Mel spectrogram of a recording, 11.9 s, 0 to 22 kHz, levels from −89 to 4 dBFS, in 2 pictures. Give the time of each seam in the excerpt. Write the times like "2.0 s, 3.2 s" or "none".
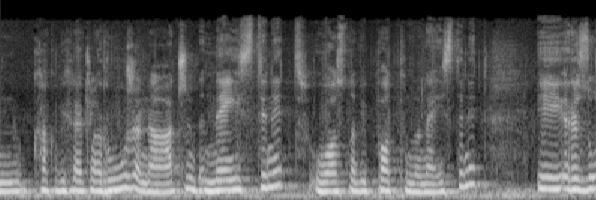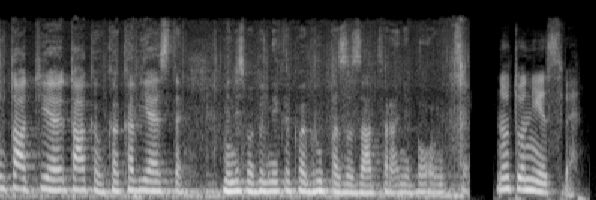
2.0 s, 8.2 s

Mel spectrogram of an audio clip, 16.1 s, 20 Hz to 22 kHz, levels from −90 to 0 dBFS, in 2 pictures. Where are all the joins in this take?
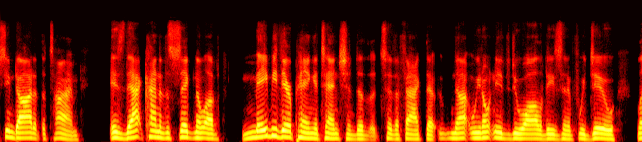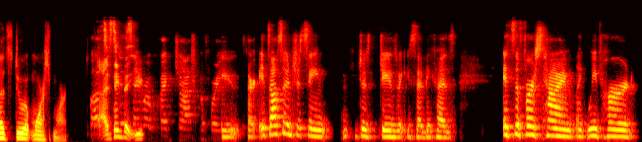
none

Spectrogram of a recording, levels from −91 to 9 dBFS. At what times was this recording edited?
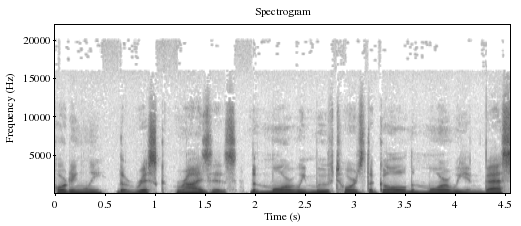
none

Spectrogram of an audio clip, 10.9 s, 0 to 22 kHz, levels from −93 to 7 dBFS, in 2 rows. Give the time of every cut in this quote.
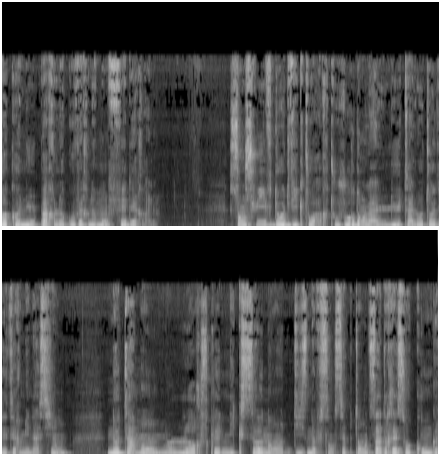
2.8 s

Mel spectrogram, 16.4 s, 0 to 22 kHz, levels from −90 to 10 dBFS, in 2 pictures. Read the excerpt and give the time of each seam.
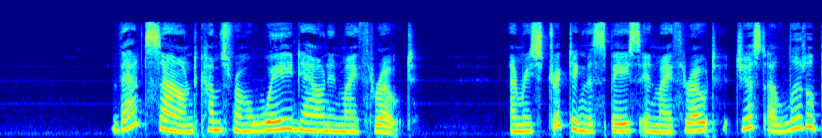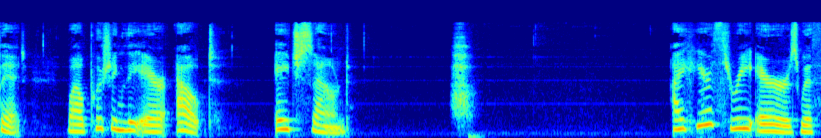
10.8 s

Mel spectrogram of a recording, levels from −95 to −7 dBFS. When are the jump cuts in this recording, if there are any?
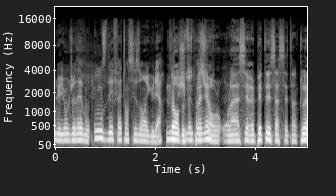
2.2 s

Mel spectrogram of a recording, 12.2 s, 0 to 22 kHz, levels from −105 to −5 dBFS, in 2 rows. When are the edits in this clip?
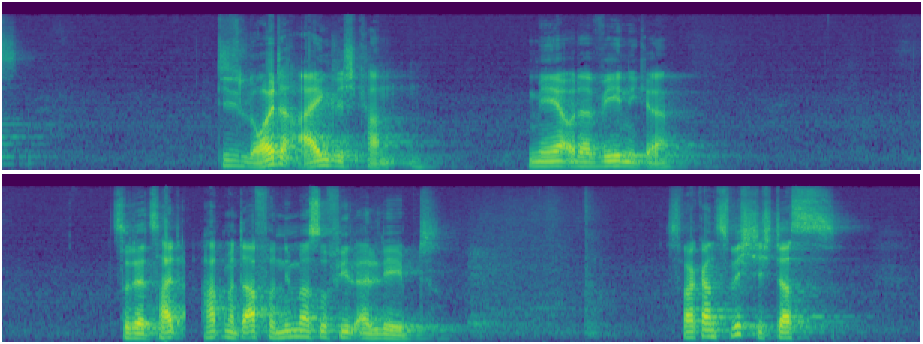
7.3 s, 10.4 s

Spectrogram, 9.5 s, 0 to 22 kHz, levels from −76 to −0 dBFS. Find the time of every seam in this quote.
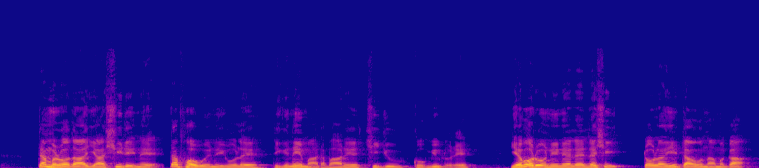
2.0 s

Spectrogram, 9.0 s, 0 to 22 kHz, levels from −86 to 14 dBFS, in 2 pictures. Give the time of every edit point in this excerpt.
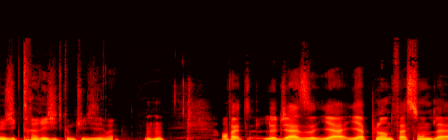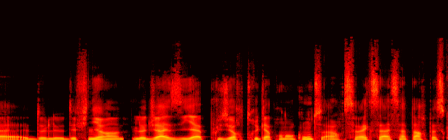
5.7 s, 7.9 s

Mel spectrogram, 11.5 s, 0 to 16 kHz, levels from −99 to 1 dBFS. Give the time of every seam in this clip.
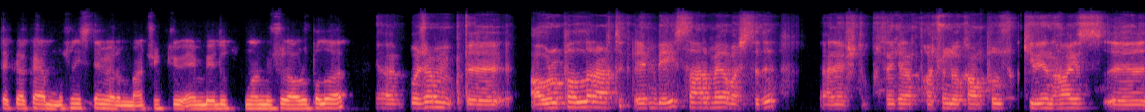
3.7 s, 10.1 s

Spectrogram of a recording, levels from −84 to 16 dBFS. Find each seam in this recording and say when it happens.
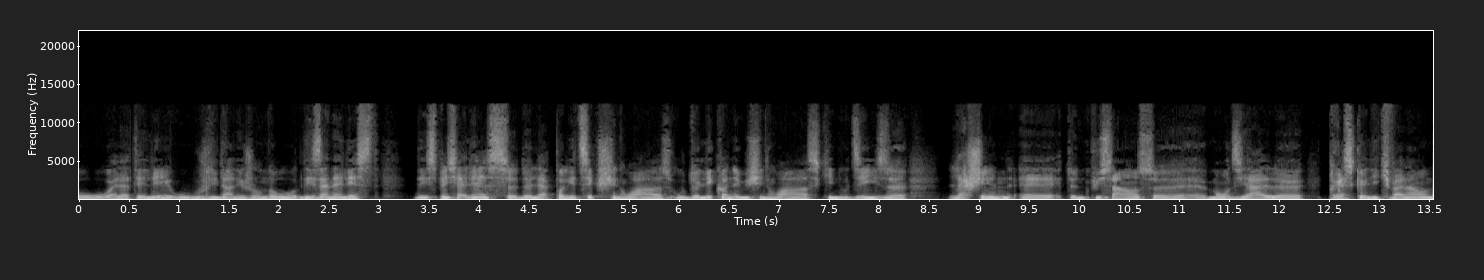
none

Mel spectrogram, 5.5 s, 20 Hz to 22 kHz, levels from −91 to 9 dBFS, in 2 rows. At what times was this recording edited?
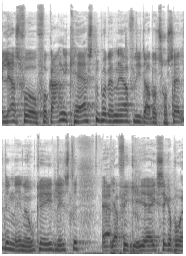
4.3 s

